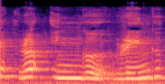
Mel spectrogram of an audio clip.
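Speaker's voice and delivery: "र, इंग" split apart and then joined into "रिंग"; sound blending. Shown as a demonstration. Teacher showing how kids read ring. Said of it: "तो कैसे पढ़ेंगे?".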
